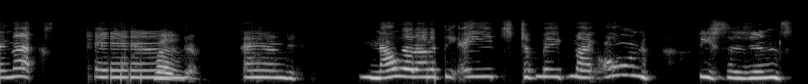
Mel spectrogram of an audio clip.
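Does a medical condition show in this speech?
Yes: cerebral palsy, spastic.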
